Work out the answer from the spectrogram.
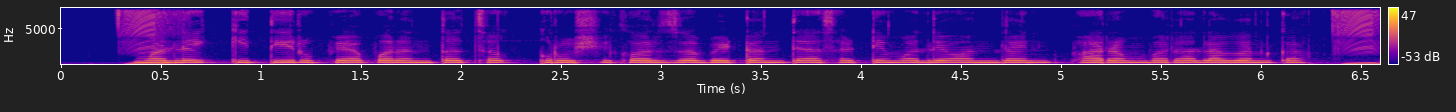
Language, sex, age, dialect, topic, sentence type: Marathi, female, 18-24, Varhadi, banking, question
